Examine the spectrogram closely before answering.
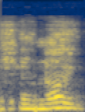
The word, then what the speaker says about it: Genoy: Pero yo creo que aquí, por ejemplo, se escribe Genoy con J y con G. Está escrito con G, pero dice Genoy con J.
